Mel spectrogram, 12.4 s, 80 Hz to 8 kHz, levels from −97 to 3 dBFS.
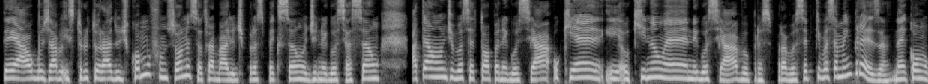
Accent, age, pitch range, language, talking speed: Brazilian, 20-39, 200-255 Hz, Portuguese, 185 wpm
